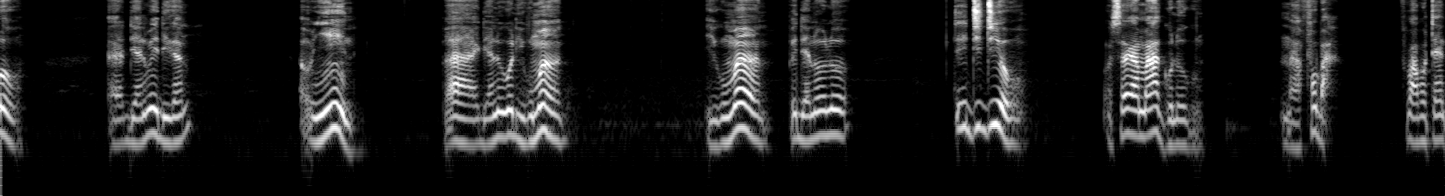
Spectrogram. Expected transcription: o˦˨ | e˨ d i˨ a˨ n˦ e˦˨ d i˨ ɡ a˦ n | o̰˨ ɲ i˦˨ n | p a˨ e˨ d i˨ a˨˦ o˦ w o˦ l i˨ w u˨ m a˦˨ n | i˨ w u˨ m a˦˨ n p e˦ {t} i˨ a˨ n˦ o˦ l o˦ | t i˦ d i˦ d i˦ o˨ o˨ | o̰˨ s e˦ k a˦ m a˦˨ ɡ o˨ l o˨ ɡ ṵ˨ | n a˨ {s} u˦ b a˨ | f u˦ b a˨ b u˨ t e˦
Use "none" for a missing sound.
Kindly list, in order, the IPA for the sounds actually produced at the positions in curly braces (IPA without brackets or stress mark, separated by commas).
d, f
